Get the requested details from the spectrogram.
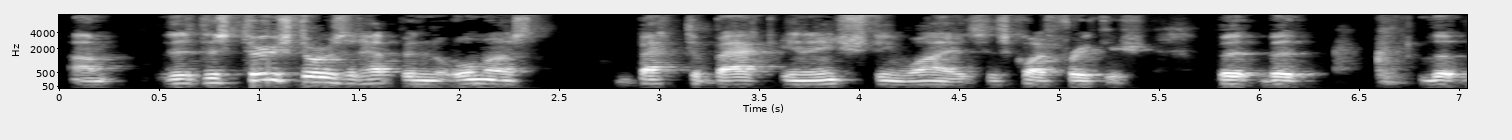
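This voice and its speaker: A man's voice: on the low side, a little mellow. An Australian man in his fifties, a podcast guest telling stories in a rambling, hesitant way, with lots of fillers and casual swearing. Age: 50s. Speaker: podcast guest, music mastering engineer. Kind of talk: casual conversational interview. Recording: echoey room sound.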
